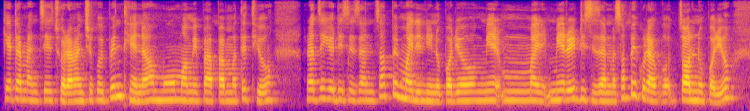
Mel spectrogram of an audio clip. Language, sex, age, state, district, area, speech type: Nepali, female, 45-60, West Bengal, Kalimpong, rural, spontaneous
